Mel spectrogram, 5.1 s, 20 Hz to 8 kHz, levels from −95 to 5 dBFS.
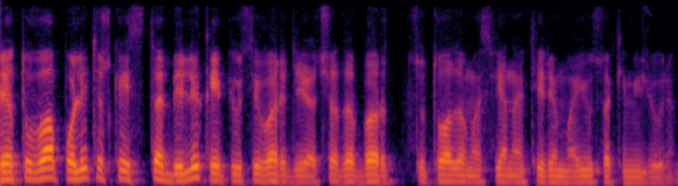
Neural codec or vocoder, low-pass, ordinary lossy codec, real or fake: none; 7.2 kHz; Opus, 32 kbps; real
